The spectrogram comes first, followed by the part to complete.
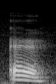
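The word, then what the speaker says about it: aie: Alors attention lorsque vous voyez à l'écrit A-I-E, donc ce n'est pas aïe, hein, mais c'est est. Donc prononcez bien est.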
